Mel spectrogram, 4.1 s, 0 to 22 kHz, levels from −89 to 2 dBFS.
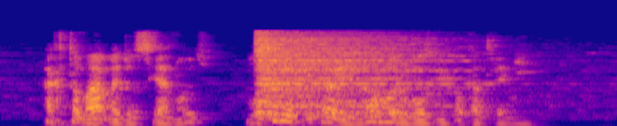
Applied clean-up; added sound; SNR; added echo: classical method WPE with log-MMSE.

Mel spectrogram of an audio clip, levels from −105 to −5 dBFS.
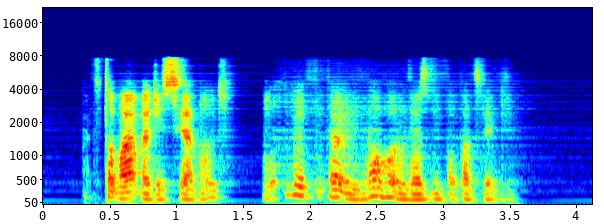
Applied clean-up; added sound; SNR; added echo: neural mask model DeepFilterNet 3.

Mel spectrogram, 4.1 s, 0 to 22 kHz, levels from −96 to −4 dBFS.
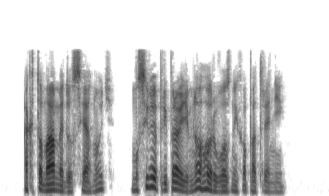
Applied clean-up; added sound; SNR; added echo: none; none; none; none.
